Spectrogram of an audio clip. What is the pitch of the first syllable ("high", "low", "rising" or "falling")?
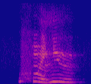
falling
